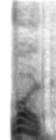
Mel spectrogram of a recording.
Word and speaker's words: world: देखिए इसमें एल जो है ये साइलेंट इसका प्रोनाउंस हुआ है, वर्ल्ड। ठीक है, इस तरह से इसको करना है, वर्ल्ड। एल को प्रोनाउंस बहुत बड़ा नहीं करना है, साइलेंट करना है।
